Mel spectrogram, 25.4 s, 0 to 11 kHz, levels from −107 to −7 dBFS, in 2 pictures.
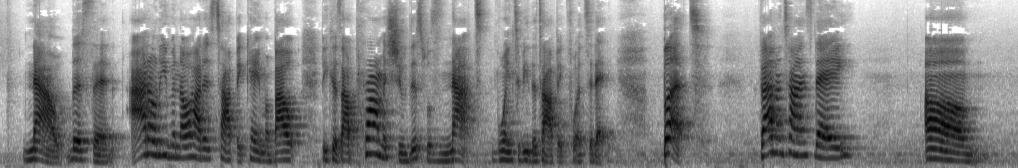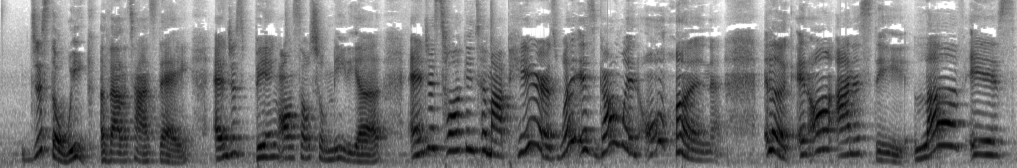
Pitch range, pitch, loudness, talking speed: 165-280 Hz, 205 Hz, -13 LUFS, 135 wpm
